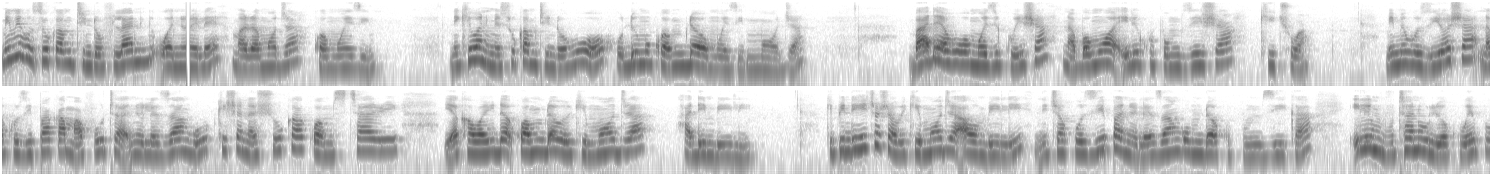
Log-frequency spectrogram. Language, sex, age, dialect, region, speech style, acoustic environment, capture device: Swahili, female, 18-24, Kenya - Nairobi Sheng-influenced, Kenya, nervous, silence, mobile / Linux / Chrome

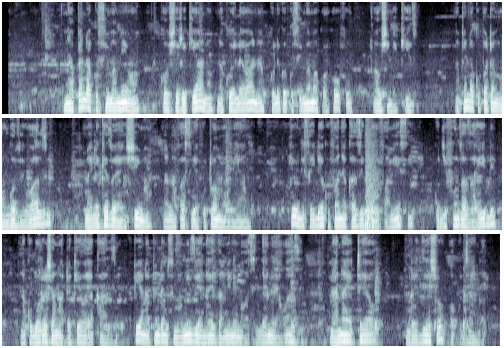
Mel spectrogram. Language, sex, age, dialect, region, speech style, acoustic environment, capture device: Swahili, male, 18-24, Kenya - Nairobi Sheng-influenced, Kenya, focused; relaxed, traffic; people talking, mobile / Linux / Chrome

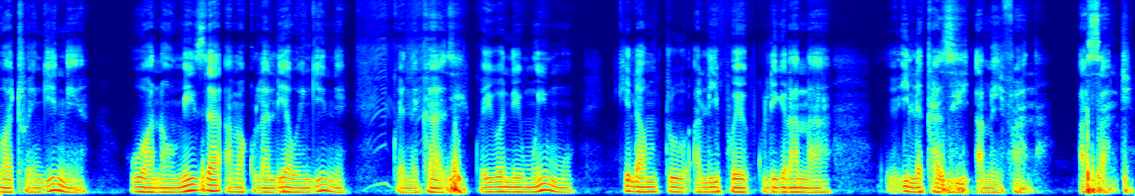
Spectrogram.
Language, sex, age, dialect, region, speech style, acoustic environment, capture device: Swahili, male, 25-34, Kenya - Nairobi Sheng-influenced, Kenya, tired, nature, mobile / Linux / Chrome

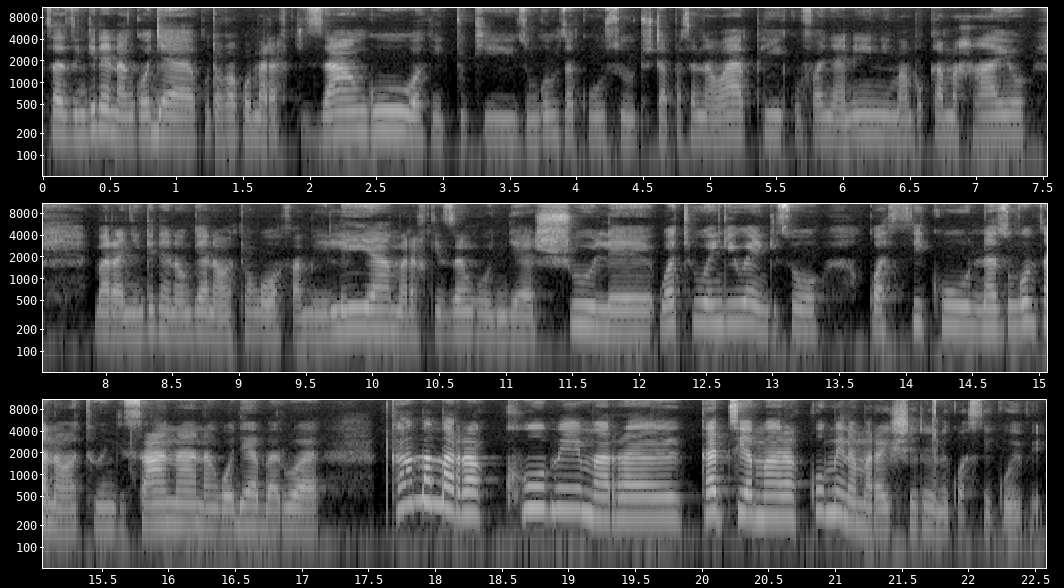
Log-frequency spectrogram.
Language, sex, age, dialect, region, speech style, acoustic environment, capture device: Swahili, female, 18-24, Kenya - Nairobi Sheng-influenced, Kenya, happy, silence, mobile / Linux / Chrome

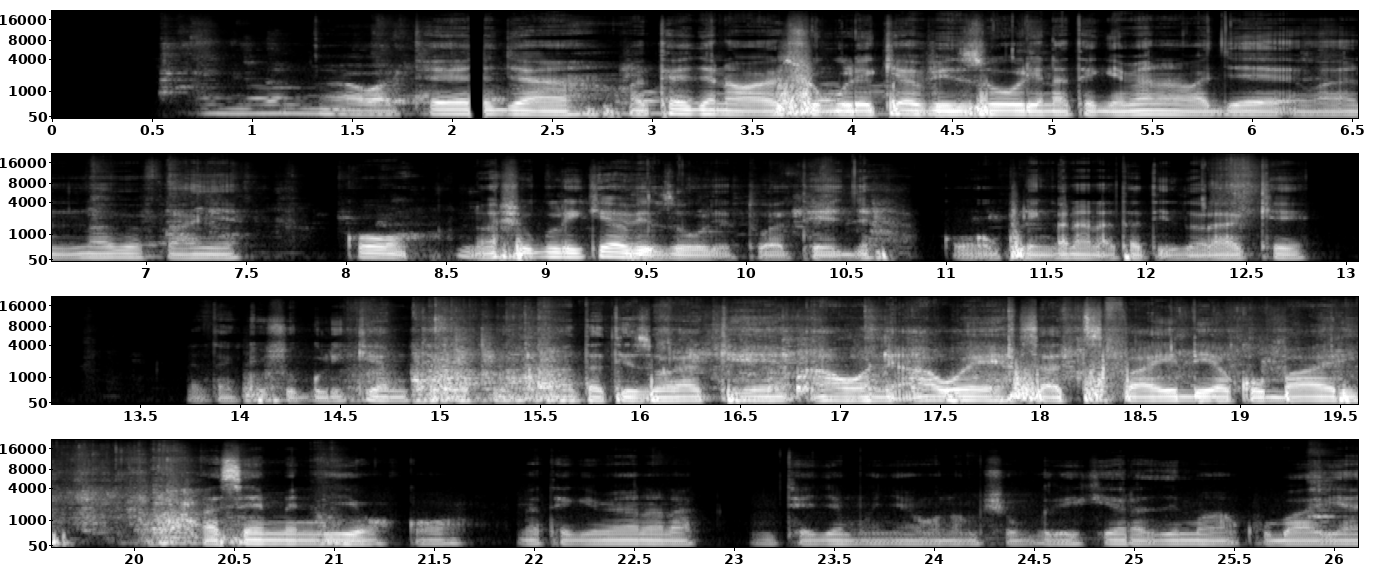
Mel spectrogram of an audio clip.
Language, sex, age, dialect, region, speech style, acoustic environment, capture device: Swahili, male, 18-24, Tanzania - Dar es Salaam, Tanzania, focused, nature, mobile / Linux / Chrome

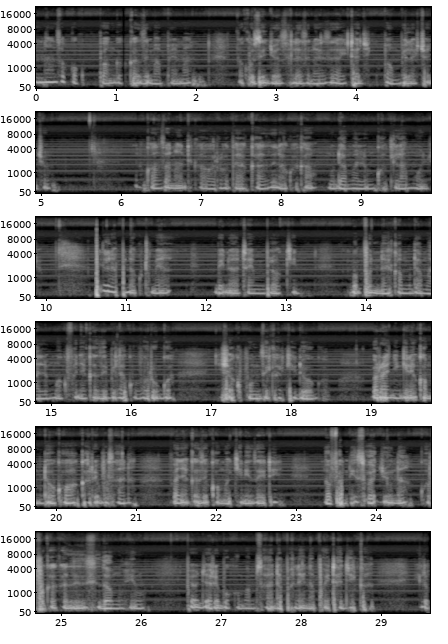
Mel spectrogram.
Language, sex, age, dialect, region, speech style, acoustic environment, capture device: Swahili, female, 18-24, Kenya - Nairobi Sheng-influenced, Kenya, tired, nature; traffic; appliances, mobile / Linux / Chrome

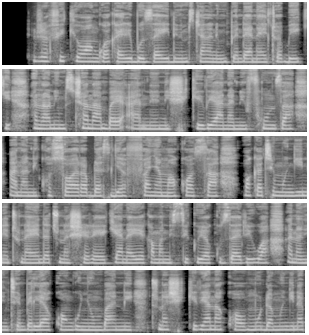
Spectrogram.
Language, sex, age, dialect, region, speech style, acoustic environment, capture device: Swahili, female, 18-24, Kenya - Mombasa, Kenya, happy, silence, mobile / Linux / Chrome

